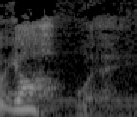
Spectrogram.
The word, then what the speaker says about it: Yahweh: And so Yahweh seems to be the right way to say it. That's a 20th century conclusion that's resounding among the scholars, though not entirely certain.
